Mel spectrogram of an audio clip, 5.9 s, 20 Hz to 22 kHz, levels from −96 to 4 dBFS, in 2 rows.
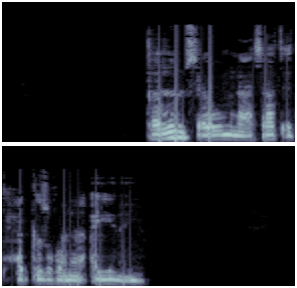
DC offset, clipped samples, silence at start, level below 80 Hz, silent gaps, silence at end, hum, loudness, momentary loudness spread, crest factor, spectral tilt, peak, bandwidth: under 0.1%; under 0.1%; 1.45 s; -56 dBFS; none; 1.5 s; none; -28 LUFS; 9 LU; 18 dB; -5.5 dB/octave; -12 dBFS; 11.5 kHz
